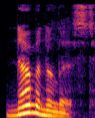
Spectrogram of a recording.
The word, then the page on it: nominalist: British English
